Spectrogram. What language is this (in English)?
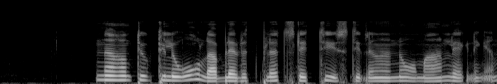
Swedish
